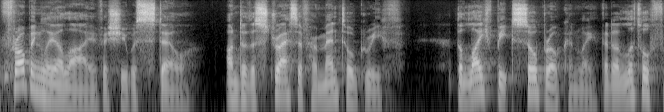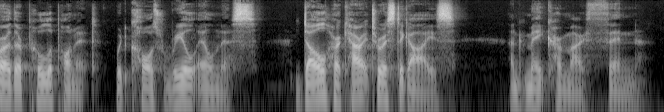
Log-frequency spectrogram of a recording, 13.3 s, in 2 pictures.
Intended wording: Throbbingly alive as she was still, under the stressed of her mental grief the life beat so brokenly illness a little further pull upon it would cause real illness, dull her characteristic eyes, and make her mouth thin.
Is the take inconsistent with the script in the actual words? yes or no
yes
